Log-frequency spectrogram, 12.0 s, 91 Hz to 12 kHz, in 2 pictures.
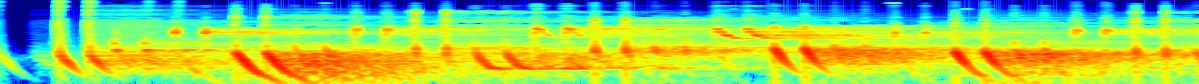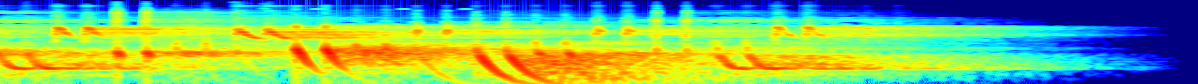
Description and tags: THE REAL VIRUS 04 - RESONANT FREQUENCY LOOP 100 BPM 4 4 - C5
High resonant frequencies in an arpeggiated way at 100 BPM, 4 measures long at 4/4. Very rhythmic and groovy! All done on my Virus TI. Sequencing done within Cubase 5, audio editing within Wavelab 6.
